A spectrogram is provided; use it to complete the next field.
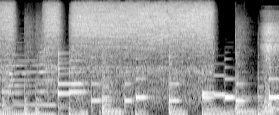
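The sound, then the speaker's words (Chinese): Rapid, frantic bursts of a 熊宝贝 (Snuggle) aerosol fabric freshener, grabbed from a table and sprayed at a cockroach, a string of loud hissing sprays with short gaps between them, over steady background music with no talking. “乱了阵脚的我，随手拿了桌上的东西，朝着他狂喷。”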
